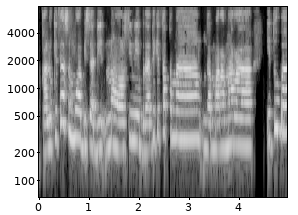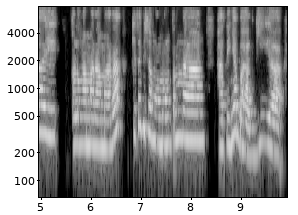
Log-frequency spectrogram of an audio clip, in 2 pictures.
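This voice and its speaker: A woman's voice: fairly high pitch, fairly bright tone, muffled recording. A woman giving a parenting webinar talk, explaining step by step and acting out what a parent might say to a child. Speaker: parenting speaker.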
